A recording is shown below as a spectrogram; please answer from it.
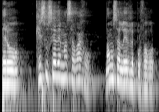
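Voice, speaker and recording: A man, a pastor preaching a sermon, reading scripture slowly and calling out questions to the congregation. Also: fairly high pitch, animated, warm tone. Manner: reads scripture slowly, stretching key phrases.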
